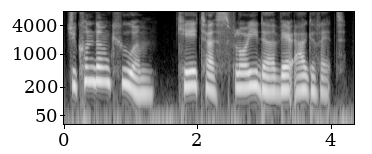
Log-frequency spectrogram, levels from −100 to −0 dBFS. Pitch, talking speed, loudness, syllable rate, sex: 190 Hz, 85 wpm, -18 LUFS, 3.7 syllables/s, female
